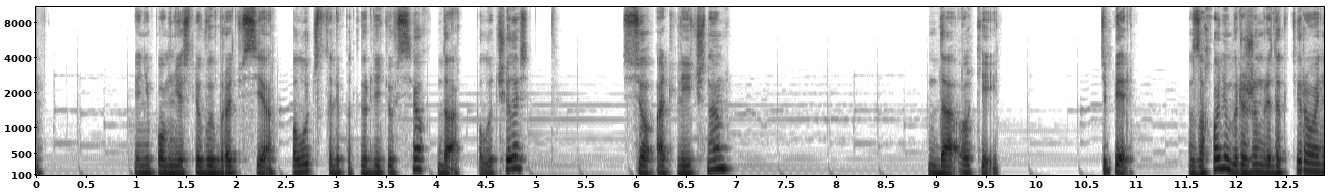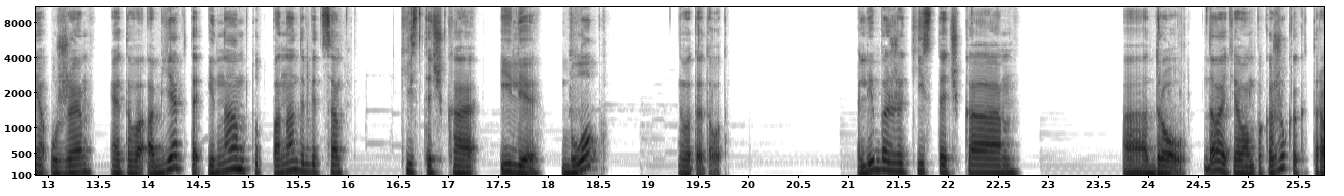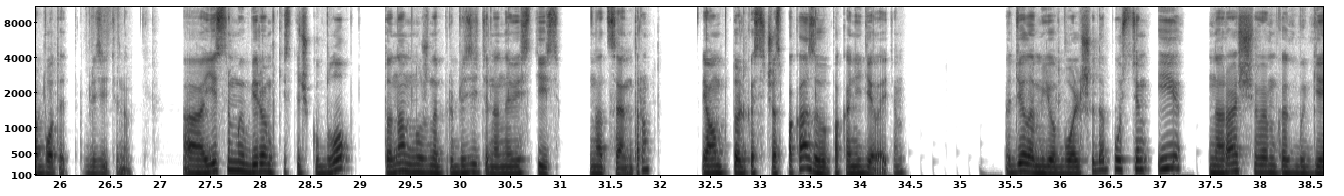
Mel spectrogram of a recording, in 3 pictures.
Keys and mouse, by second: 0.1 shift+click, 0.5 shift+click, 0.9 shift+click, 1.3 shift+click, 2.3 click, 2.7 ctrl+a, 3.5 click, 4.6 click, 5.4-7.3 middle drag, 7.5 shift+middle click, 8.3-9.3 middle drag, 9.6 middle click, 10.7 shift+middle click, 11.6 ctrl+Tab, 19.6 click, 24.6 shift+middle click, 25.4 shift+middle click, 27.5 middle click, 29.0 middle click, 30.4 ctrl+middle click, 30.6 middle click, 32.0 ], 32.2 ], 32.3 ], 33.2 middle click, 33.2-35.8 ], 36.5-38.6 drag.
